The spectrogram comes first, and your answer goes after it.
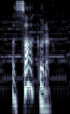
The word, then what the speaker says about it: Asakura: a load a bull asakura asak what asakura I was saying her name wrong asuro dioko was in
